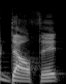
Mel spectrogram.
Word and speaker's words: Douthat: Christopher Douthat, and yep, that's how you pronounce his last name, had a rough upbringing.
